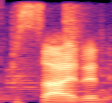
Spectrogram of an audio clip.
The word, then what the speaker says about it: Poseidon: has said true uh i pronounced it wrong it's poseidon everyone steve says true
